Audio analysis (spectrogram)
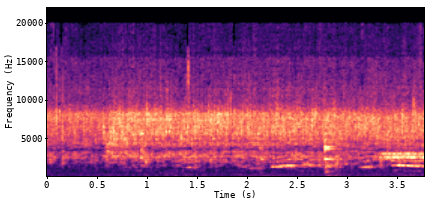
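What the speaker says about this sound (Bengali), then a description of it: "আমি এভাবেই ভেজে নেব" Small potato crunchy balls fry in a pan of hot oil at medium flame, giving a steady, even sizzle and bubbling hiss that runs throughout, with a faint clink partway through.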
